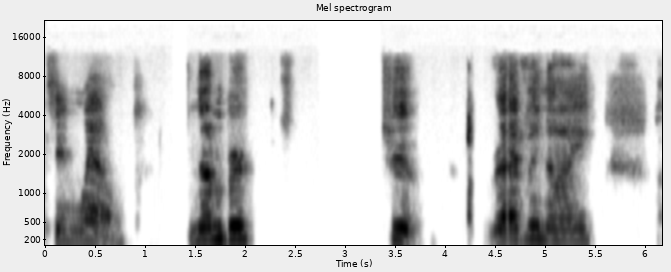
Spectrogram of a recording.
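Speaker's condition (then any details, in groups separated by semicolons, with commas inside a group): Cerebral palsy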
